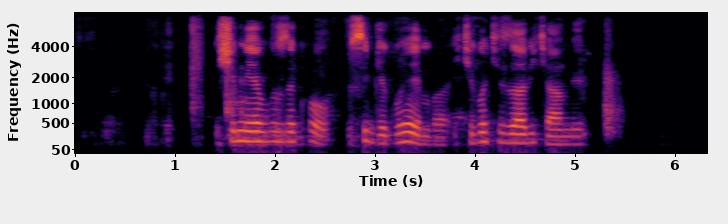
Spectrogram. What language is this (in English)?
Kinyarwanda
